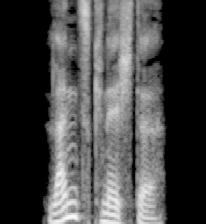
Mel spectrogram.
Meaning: nominative/accusative/genitive plural of Landsknecht
- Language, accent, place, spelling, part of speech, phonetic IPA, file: German, Germany, Berlin, Landsknechte, noun, [ˈlant͡sˌknɛçtə], De-Landsknechte.ogg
